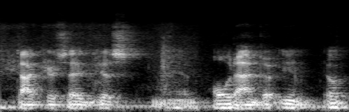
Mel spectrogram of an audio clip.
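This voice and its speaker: In an audibly echoing room, a man with an American accent speaks at a fairly low pitch in a somewhat breathy voice. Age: 70s. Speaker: metal detecting youtuber. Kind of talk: casual vlog talk. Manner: halting, many fillers.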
